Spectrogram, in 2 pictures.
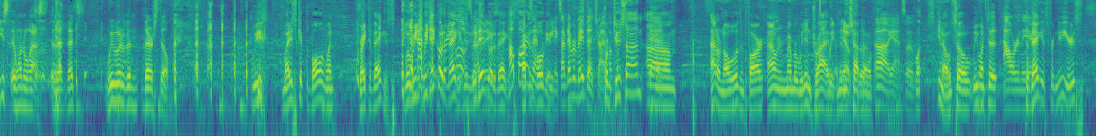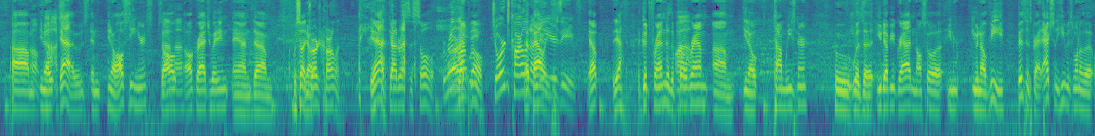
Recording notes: live from the Great Dane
